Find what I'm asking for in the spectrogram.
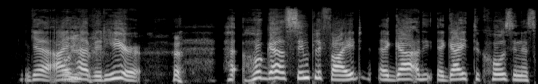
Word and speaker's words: hygge: It's, what's that Danish term? I think it's hygge. – Hygge is how you pronounce it.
